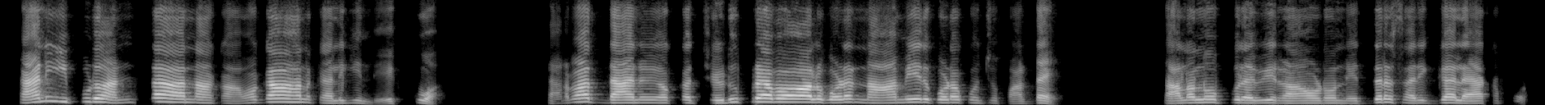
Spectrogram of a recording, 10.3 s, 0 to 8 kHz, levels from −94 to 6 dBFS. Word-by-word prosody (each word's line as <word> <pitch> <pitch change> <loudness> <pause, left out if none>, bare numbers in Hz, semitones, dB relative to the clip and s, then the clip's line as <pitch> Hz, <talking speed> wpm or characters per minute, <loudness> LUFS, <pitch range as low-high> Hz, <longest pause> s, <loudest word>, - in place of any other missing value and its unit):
కానీ 325 - +2
ఇప్పుడు 275 -1 -1
అంతా, 230 +7 +1 0.2
నాకు 195 -4 -3
అవగాహన 250 +4 +3
కలిగింది, 180 -8 -11
ఎక్కువ. 415 - -9 0.8
తర్వాత 275 +1 0
దాని 210 0 +3
యొక్క 200 +2 -12 0.2
చెడు 195 +6 -5
ప్రభావాలు 255 -3 +8
కూడా, 235 +2 +1
నా 195 - 0
మీద 240 0 0
కూడా, 220 0 -1
కొంచెం 185 -2 -20
పడ్డాయి. 160 -1 -6 0.7
తలనొప్పులవి 210 0 -2
రావడం, 185 +1 -4
నిద్ర 205 +8 -4
సరిగ్గా 190 +2 -4
లేకపో 175 +1 -6
210 Hz, 135 wpm, -20 LUFS, 185-245 Hz, 0.8 s, ప్రభావాలు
